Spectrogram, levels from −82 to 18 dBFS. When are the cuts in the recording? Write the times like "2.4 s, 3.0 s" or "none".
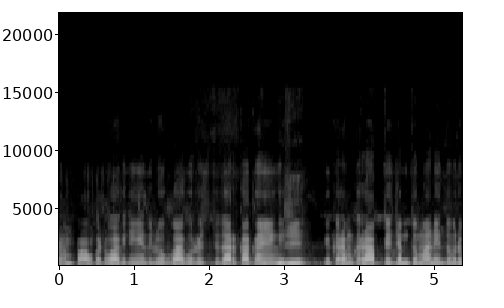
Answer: none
